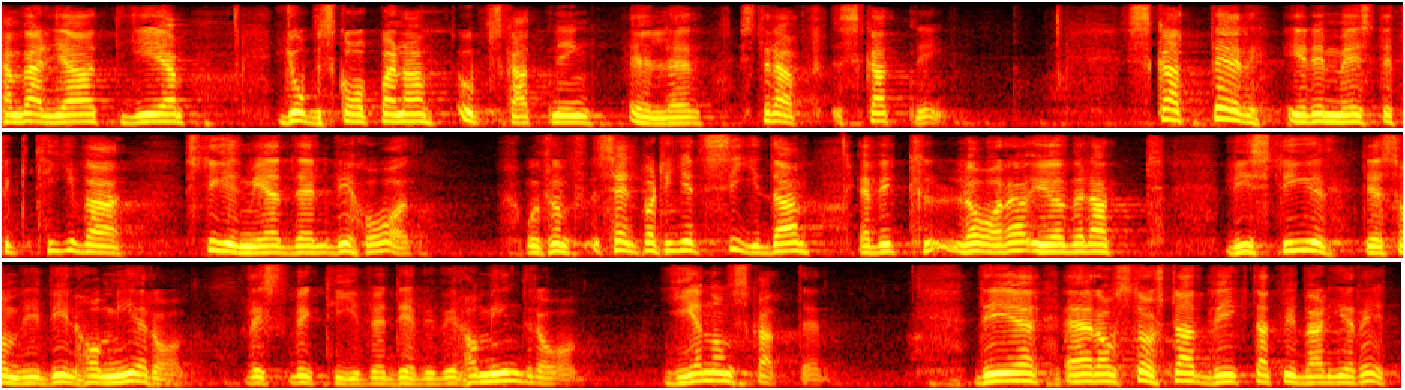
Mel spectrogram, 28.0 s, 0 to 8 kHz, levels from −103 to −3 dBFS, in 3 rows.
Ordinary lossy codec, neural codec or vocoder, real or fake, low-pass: AAC, 32 kbps; none; real; 7.2 kHz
